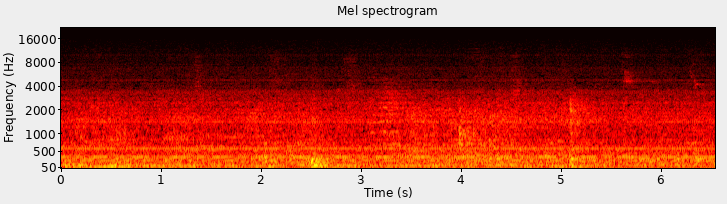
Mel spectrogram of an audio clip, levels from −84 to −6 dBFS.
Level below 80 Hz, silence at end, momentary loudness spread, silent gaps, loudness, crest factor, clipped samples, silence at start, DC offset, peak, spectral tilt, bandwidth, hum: -46 dBFS; 0 s; 4 LU; none; -36 LUFS; 18 dB; under 0.1%; 0 s; 0.3%; -18 dBFS; -6.5 dB/octave; 16 kHz; none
